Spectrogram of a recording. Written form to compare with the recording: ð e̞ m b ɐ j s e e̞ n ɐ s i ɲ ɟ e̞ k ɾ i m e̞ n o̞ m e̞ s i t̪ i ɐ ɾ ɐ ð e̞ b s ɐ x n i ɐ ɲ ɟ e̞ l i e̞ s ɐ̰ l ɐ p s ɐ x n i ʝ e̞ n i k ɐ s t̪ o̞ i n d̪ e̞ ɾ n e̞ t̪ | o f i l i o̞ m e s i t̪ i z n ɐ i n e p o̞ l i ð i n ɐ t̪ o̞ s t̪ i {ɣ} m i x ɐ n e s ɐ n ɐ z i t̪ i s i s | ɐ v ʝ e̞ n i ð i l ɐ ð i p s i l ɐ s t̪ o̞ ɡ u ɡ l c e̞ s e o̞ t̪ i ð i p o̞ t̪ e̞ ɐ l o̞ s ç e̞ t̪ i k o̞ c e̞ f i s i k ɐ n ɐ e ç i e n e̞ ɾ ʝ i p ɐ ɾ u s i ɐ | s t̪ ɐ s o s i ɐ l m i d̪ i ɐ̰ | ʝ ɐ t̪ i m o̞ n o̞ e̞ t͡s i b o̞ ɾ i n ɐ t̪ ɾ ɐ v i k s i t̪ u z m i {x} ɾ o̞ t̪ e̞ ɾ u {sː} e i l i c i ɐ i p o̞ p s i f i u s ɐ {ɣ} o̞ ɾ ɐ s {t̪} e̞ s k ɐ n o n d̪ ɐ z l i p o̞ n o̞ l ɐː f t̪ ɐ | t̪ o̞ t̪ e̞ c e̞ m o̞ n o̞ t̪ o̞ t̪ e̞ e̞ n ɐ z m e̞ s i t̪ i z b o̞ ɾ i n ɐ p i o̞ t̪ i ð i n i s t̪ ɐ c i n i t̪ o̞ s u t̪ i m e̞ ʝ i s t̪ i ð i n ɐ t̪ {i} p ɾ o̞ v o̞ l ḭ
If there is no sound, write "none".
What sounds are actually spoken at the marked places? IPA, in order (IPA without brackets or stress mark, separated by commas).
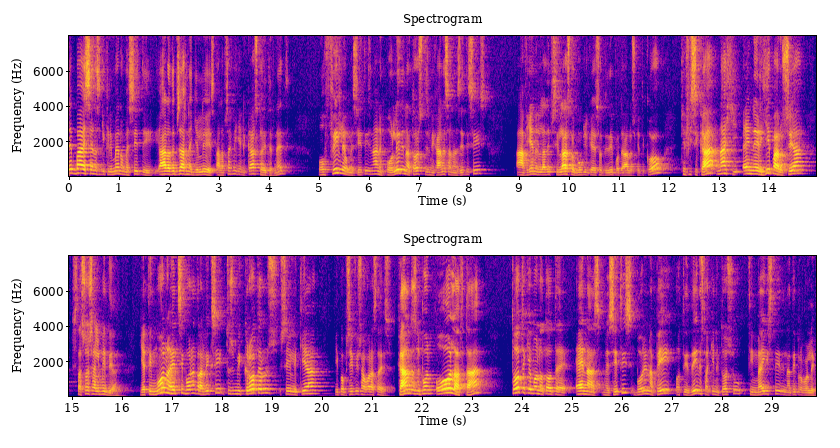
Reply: z, k, sː, ɣ, t̪, i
